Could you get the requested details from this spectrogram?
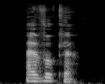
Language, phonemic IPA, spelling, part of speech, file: French, /a.vɔ.ka/, avocats, noun, LL-Q150 (fra)-avocats.wav
- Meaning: plural of avocat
